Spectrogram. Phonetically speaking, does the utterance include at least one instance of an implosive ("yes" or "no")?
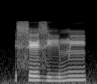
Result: no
